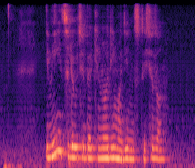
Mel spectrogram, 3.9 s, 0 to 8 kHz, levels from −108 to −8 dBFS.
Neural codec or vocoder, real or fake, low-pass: codec, 24 kHz, 3.1 kbps, DualCodec; fake; 7.2 kHz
